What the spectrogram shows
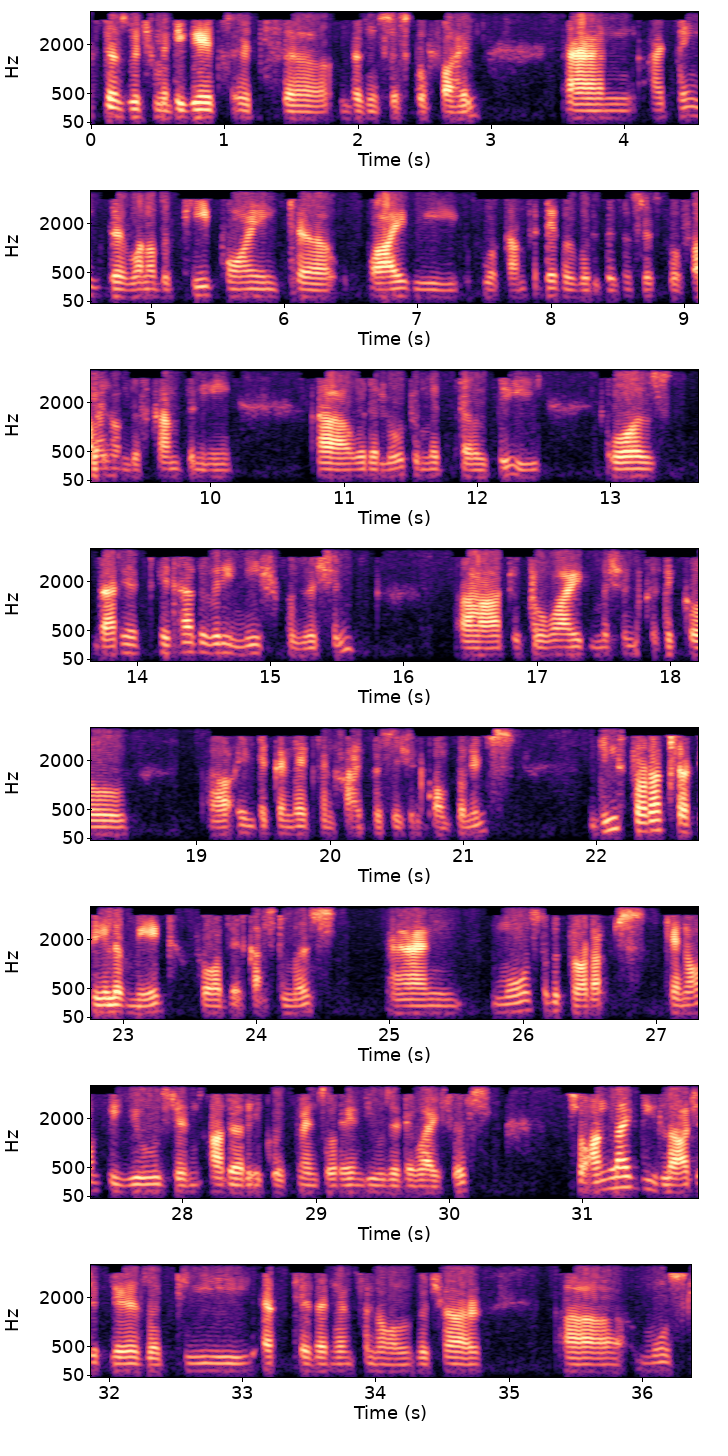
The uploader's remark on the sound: Teleconference Replay. By Fitch Ratings.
